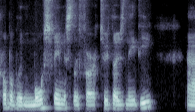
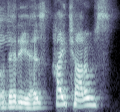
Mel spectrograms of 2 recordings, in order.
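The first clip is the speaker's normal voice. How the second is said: loud, bright hello, pitched higher; loud greeting; 3 semitones higher, 10 dB louder than usual. Real, not acted. Host calls out loudly to the boss joining the stream. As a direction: call out a big hello as he joins.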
